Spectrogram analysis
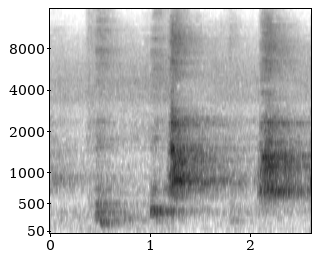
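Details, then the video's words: Dogs in an apartment in Mangpo-dong, Yeongtong-gu, Suwon, barking at outside noise and footsteps, a cause of neighbour complaints; three short barks, one low and two higher and sharper, with a person speaking nearby. "수원 영통구 망포동 아파트 강아지 소음 해결"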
